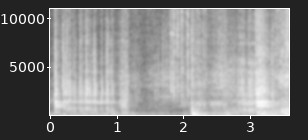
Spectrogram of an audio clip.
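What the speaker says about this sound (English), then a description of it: "3/8 ratchet." A compact 3/8 ratchet working on a BMW 428i N20 engine bay: bursts of rapid close clicking from the pawl, pausing briefly between strokes, with occasional metallic clinks of tools.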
